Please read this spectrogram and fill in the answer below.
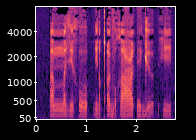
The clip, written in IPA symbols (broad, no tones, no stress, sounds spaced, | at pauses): a mː a zʲ ɐ x o | ɾʲ e ɾʲ ɐ qʼ ɵ ɡ u χ a ʕ ɨ ʔ e̤ ɡʲ ɵ | x i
